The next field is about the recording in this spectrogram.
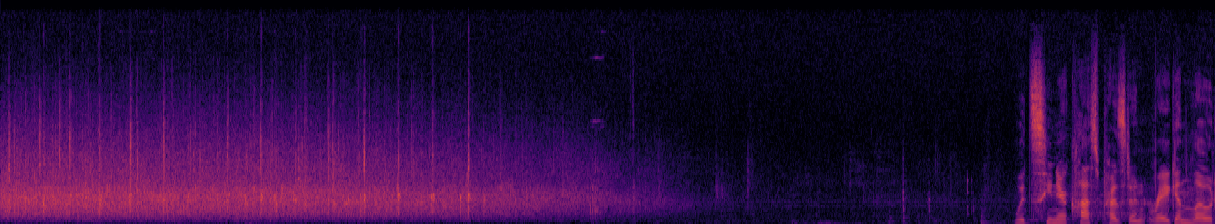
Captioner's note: applause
